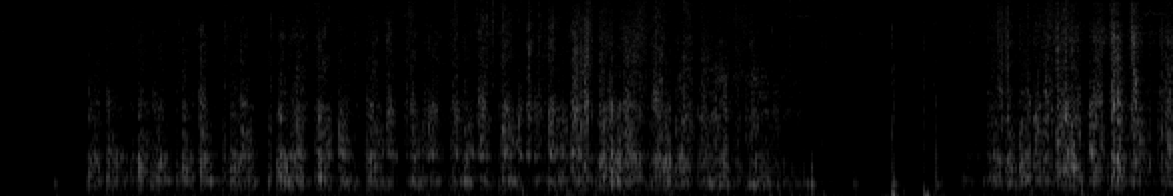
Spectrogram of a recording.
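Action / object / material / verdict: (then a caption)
scrape / small wooden bongo drum with skin head / wood, skin / none. Fingertips rapidly scratch a small hollow wooden bongo drum with a skin head, held in one hand. The result is a dense, irregular midrange rasping with quick tapping flicks, broken by a short pause before the scratching resumes.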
